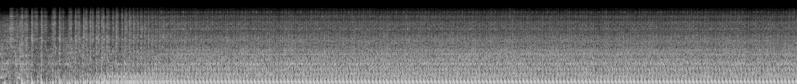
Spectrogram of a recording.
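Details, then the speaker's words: Troy-Bilt Bronco mower, Kohler Courage 19, after installing replacement carburetor with new gasket, no adjustment: catches after brief crank and settles into steady, even idle with no hunting or surging; runs beautifully. "no adjustment Straight Out of the Box runs just beautifully"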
